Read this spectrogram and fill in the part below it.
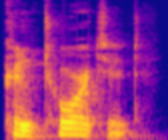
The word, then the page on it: contorted: British English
